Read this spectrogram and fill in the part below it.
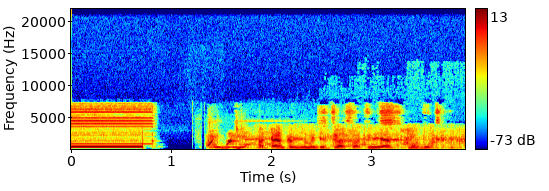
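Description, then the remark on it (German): A steady telephone line tone hums for under a second as a call is placed and cuts off abruptly, then after a brief silence a voice starts talking, sounding thin as if over a phone connection. “Wie immer telefonieren wir, so oft es geht.”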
